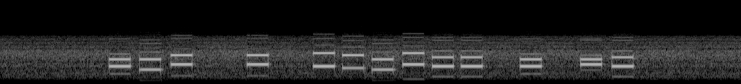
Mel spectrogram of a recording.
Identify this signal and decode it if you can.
DTMF, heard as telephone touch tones, dialled by hand, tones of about 210 ms, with phone line noise. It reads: 71# # C61D88 7 *8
